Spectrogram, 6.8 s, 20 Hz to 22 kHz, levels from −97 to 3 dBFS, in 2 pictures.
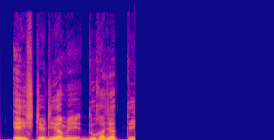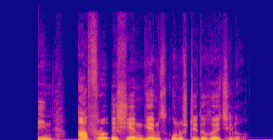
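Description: Speech playback halts at 1.68 s and resumes at 3.91 s: a rebuffering stall, where the player drained its buffer, adding 2.2 s of silence without losing any audio.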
